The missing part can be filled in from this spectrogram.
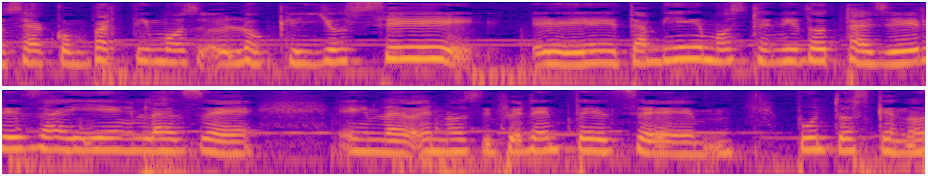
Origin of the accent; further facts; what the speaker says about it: Quito, Pichincha, Ecuador; Es que yo toda la vida viví aquí porque yo soy nacida aquí.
